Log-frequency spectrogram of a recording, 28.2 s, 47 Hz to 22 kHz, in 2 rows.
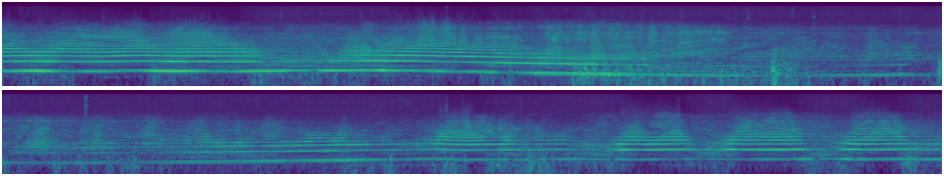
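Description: Extra 330SC aerobatic monoplane's six-cylinder Lycoming engine and propeller flying aerobatic manoeuvres, a loud steady drone. About six seconds in the pitch falls and the sound fades, it stays quieter for several seconds, rises again around twenty seconds in, then surges and dips several times near the end.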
